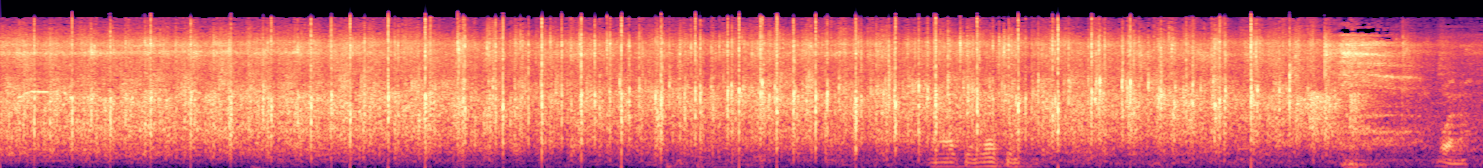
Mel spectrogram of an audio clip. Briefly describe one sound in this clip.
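An audience claps and cheers loudly in a hall.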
